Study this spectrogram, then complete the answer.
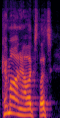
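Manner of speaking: put-on dad hurrying his four-year-old out the door, exasperated call; retold frustrated call. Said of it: "my voice started to raise".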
